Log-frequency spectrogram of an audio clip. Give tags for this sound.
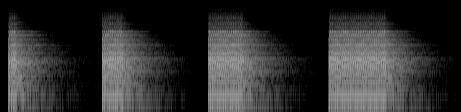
cool; sound-fx; nice; effect; typing; sounds; rpg; dialogue; dialog; game; interface; mmorpg

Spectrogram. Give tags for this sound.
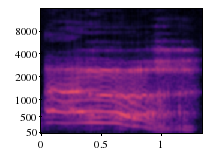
die; field-recording; player

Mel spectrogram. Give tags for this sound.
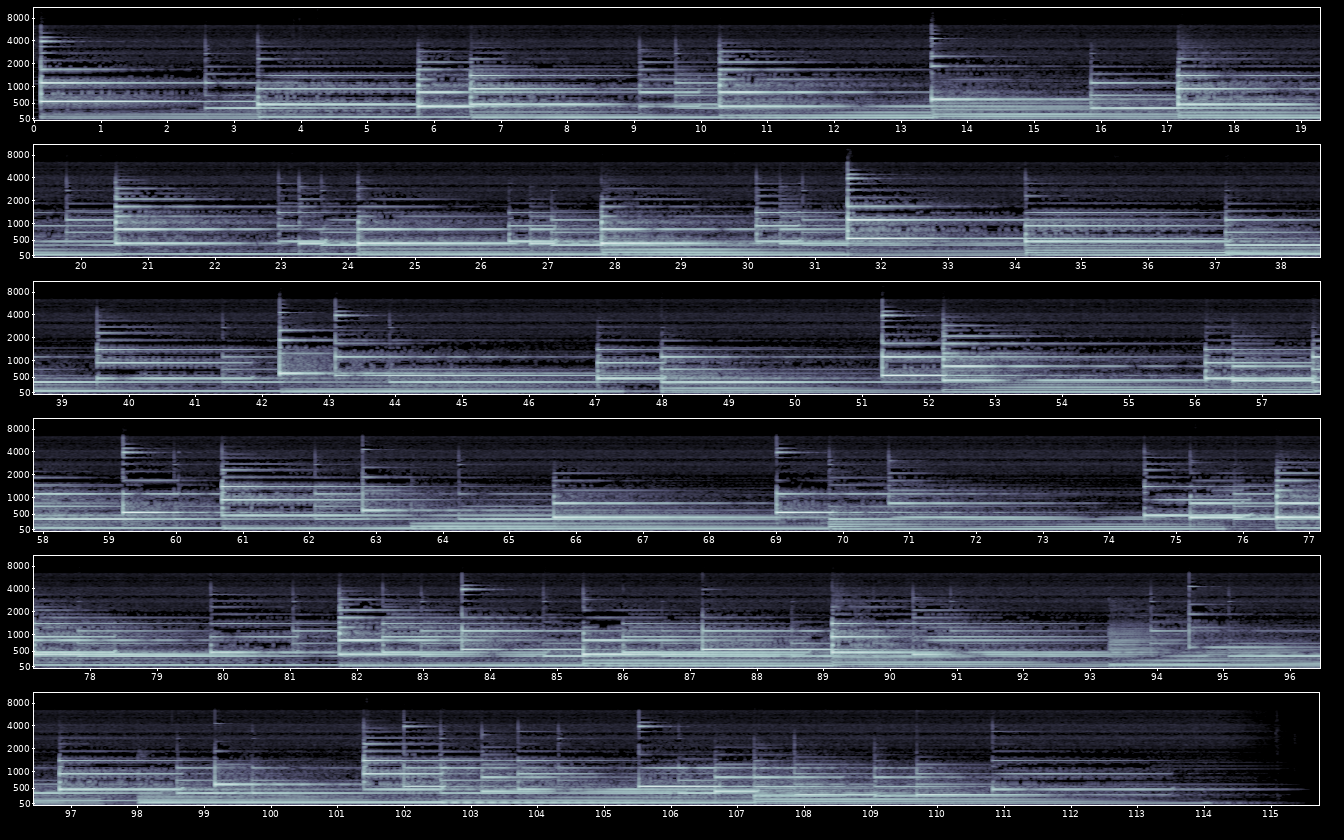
ambient; random

